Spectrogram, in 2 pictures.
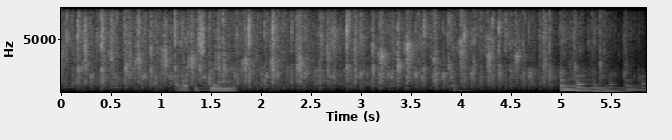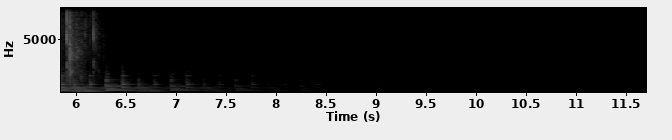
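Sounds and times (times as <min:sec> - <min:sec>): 
audience applause: 0:00.0 - 0:06.3
speech: 0:01.2 - 0:02.0, 0:05.0 - 0:05.7.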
